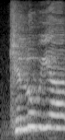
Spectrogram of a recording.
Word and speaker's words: Kilauea: इसको एक्चुअली ऐसे प्रोनाउंस किया जाता है, किलुविया ज्वालामुखी। अगर आप इसको ऐसे देखें तो ये स्पेलिंग कुछ इस तरह से लिखी जाती है, लेकिन जो इसको बोला जाता है तो इस तरह से, किलुविया।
